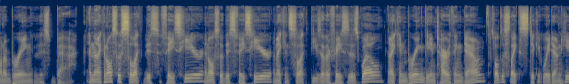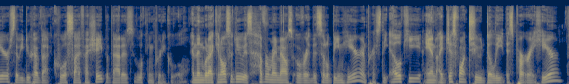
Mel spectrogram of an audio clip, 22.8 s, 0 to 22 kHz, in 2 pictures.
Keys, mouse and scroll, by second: 1.7-2.9 middle drag, 2.9 right click, 3.3-4.5 shift+middle drag, 4.5 shift+right click, 4.9 scroll down 3, 5.4 shift+right click, 5.9 shift+right click, 6.2 scroll down 4, 6.4-7.7 middle drag, 7.7 g, 10.8 scroll down 1, 10.9 middle click, 11.3 g, 12.0-15.2 shift+middle drag, 15.2-15.8 scroll up 3, 15.8 scroll down 1, 16.0 middle click, 16.6-19.1 scroll up 1, 19.1 l, 19.3 scroll down 2, 19.5 middle click, 20.1-22.2 scroll up 2, 22.2 scroll down 2, 22.4-22.7 shift+middle drag.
